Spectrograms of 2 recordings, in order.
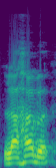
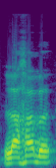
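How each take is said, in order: First: The final b is released with a jerky bounce. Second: The same.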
